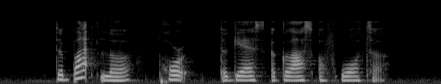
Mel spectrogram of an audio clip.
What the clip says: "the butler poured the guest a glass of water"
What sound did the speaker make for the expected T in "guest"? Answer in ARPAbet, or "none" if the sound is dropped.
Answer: none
